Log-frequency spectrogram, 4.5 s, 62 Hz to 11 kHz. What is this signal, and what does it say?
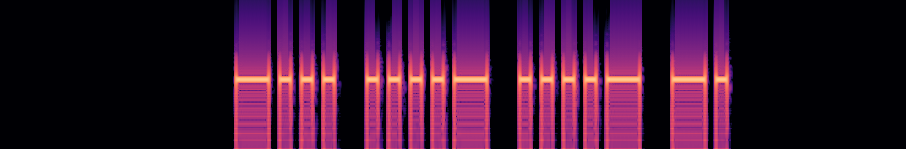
Morse code, heard as a keyed tone, about 22 wpm, 700 Hz. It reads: B44N
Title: All Cut Numbers - 4-Digit 22wpm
